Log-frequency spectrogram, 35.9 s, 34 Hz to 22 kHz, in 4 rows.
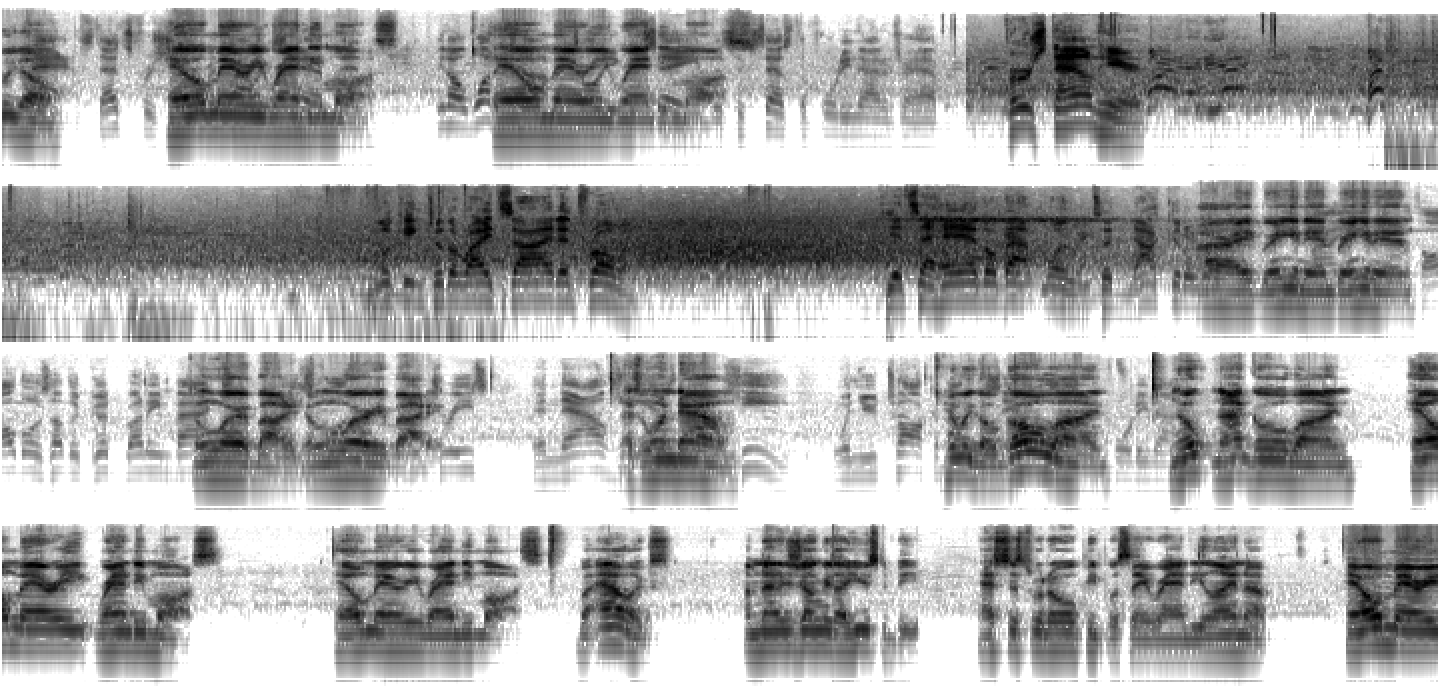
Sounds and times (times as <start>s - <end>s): Speech: 0.0s - 7.8s, 11.3s - 12.9s, 14.5s - 28.3s, 29.0s - 35.9s.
